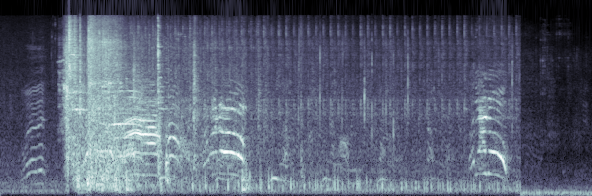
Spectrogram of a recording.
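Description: Men shout loudly and excitedly close by.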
